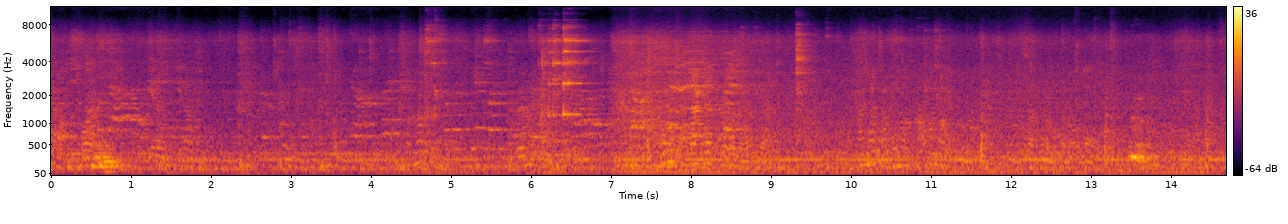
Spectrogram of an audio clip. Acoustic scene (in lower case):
crowded indoor space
